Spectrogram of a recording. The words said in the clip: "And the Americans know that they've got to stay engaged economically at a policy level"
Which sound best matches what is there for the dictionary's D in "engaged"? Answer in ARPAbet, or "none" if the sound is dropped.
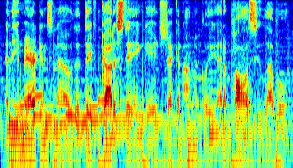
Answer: D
